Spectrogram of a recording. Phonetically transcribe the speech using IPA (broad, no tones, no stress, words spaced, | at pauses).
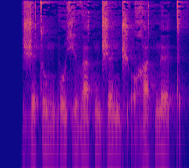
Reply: ʒɛtum boçi ðatnd͡ʒɛ nd͡ʒo̰ʁatnɛt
